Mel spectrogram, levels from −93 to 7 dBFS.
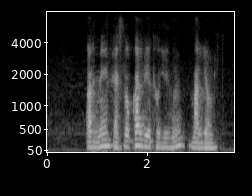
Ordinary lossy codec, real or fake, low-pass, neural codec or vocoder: Opus, 16 kbps; fake; 7.2 kHz; codec, 44.1 kHz, 3.4 kbps, Pupu-Codec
